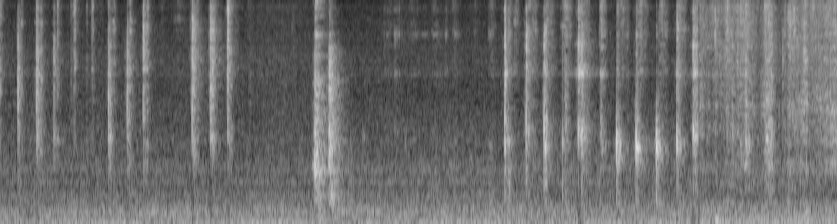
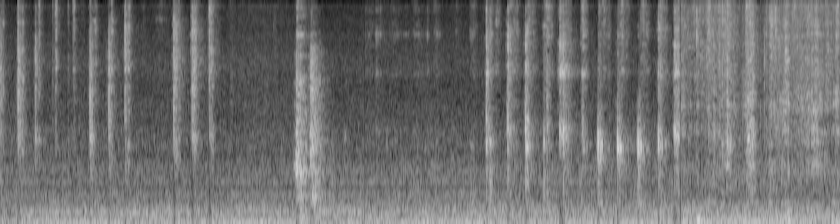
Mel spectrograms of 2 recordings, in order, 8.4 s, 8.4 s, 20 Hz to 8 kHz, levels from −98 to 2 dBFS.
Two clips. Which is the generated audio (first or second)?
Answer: first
